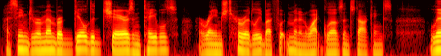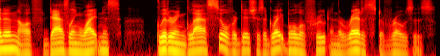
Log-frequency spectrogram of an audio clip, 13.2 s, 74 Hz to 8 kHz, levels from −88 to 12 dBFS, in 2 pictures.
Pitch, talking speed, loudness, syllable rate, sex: 110 Hz, 160 wpm, -20 LUFS, 3.8 syllables/s, male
